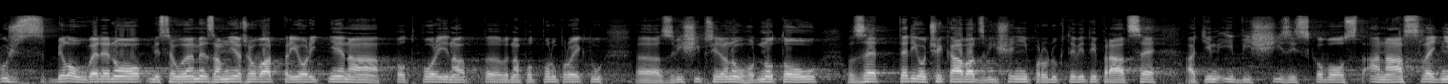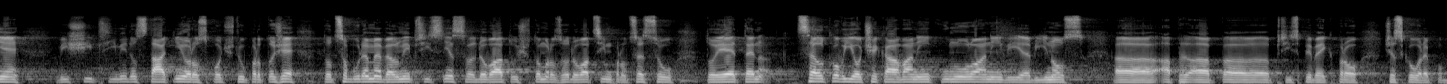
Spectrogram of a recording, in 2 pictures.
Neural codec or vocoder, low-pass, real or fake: none; 9.9 kHz; real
